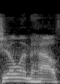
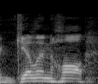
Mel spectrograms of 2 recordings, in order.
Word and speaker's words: Gyllenhaal: give us suggestions yes gyllen house gyen hall or or Gillan Hall I've heard uh two ways it could be pronounced so what is it uh I've heard Jake Gyllenhaal I think that's pretty accurate oh I was yeah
